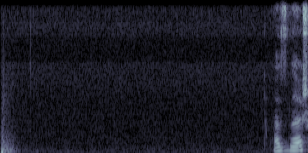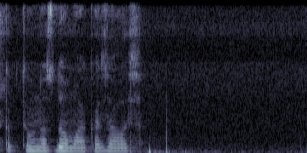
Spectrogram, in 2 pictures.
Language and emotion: Russian, neutral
